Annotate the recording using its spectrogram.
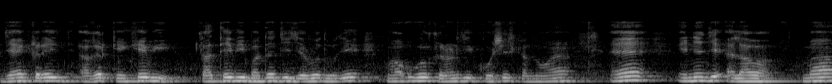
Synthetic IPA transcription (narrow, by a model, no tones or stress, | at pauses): d͡ʑɐ̃ɦɪ̃kɐɾeɐɣəɾkɐ̃ɦɪ̃kʰebʱɪkaːt̪ʰebʱimɐd̪əd̪̚d͡ʑiːzɐɾuːɾət̪ɦʊd͡ʑemãʔʊɦokɐɾəɽ̃d͡ʑiːkoːʃɪʃkɐ̃nd̪oaːɦɪjã | ɛ̃ː | ɪnəd͡ʑeːʔɐlaːʋamãː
